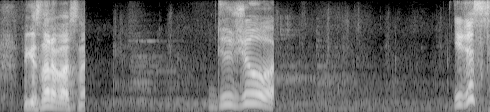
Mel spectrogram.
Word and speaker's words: du jour: How do you pronounce it Yeah. properly, Alex? For the record, because none of us know. Du jour.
